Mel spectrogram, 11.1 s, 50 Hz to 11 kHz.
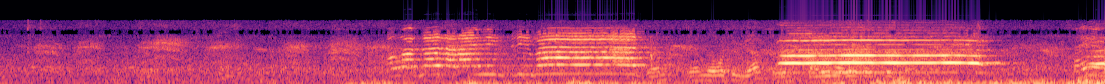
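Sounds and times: bugle long held note: 7.8s - 10.0s.

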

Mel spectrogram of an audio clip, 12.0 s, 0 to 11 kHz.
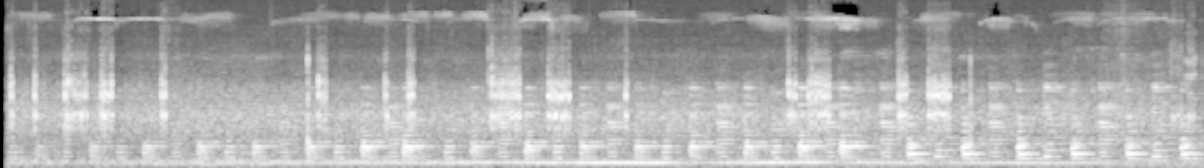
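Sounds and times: frogs croaking: 0.1s - 12.0s
high-pitched bird calls: 0.1s - 12.0s.

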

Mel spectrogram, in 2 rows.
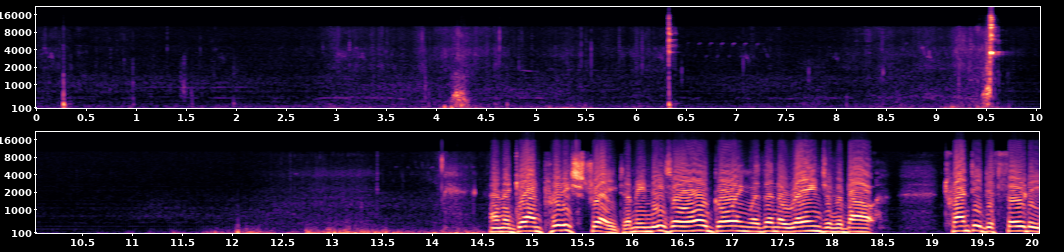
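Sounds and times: wind rumble on microphone: 0.0s - 15.2s
golf club swish: 4.0s - 4.5s, 9.1s - 9.9s.

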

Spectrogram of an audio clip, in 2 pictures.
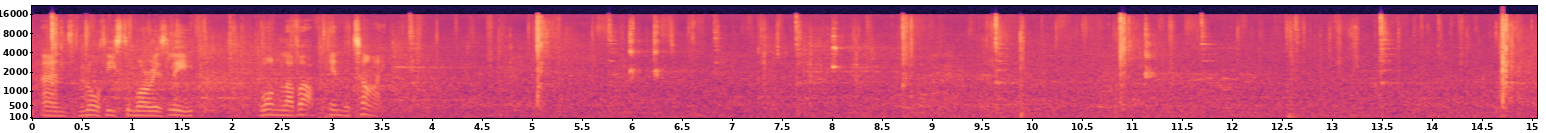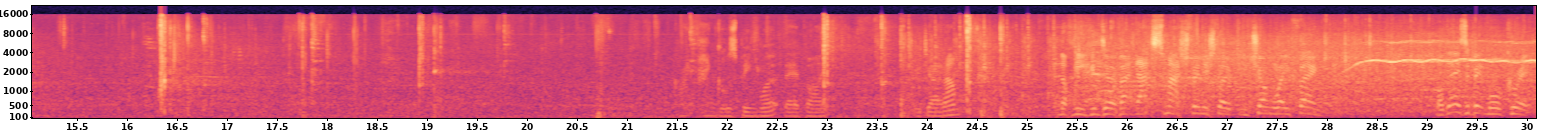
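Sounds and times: arena background noise: 0.0s - 30.0s
racket striking shuttlecock: 5.0s - 6.0s, 14.6s - 15.0s, 16.3s - 17.0s.

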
